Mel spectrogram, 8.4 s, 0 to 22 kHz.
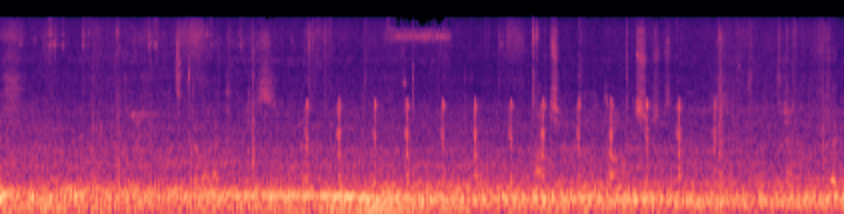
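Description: Renault Trucks T 460 tractor unit cruising in 12th gear, heard inside the cab: a steady engine drone with low road rumble. A run of quick, evenly spaced clicks, about three a second, starts about three seconds in and lasts some three seconds.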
